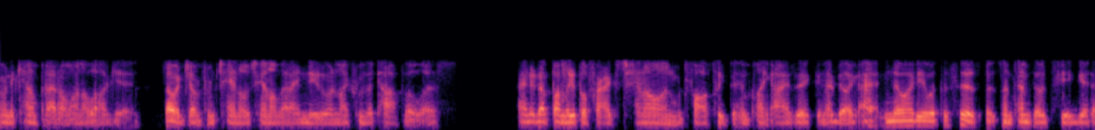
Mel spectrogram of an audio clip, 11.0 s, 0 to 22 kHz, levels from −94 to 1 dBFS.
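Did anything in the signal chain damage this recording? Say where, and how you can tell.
Yes. The G.729 codec degrades the whole clip at the codec stage. The speech sits in a narrow 150 Hz to 3.7 kHz band at 8 kbit/s and sounds rough and synthetic, because each frame is rebuilt from a vocal-tract filter, a pitch predictor and sparse pulses.

VoIP packet loss concealed by the speech codec, at the network stage, occurs at 1.24–1.36 s after "don't want to log", 4.44–4.54 s, 6.28–6.54 s before "and would fall asleep", and 8.54–8.86 s between "I'd be" and "idea what this is". The decoder stretches its last pitch and filter into a fading buzzy tone or coloured noise.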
